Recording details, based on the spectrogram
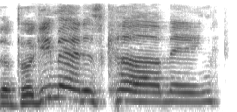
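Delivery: very slow taunting voice, "coming" stretched out. Describing how a bully teases a boy at Halloween, in a Lonnie accent. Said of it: "That was a good accent".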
